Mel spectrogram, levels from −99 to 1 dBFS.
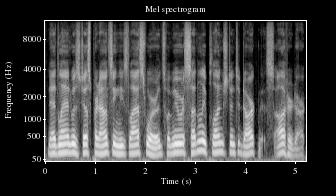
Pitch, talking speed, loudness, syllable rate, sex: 150 Hz, 195 wpm, -14 LUFS, 5.5 syllables/s, male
